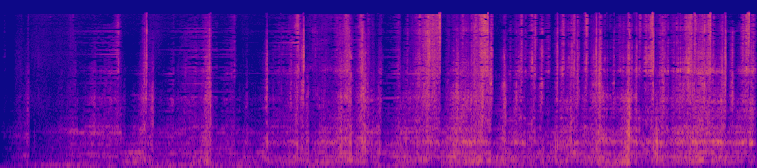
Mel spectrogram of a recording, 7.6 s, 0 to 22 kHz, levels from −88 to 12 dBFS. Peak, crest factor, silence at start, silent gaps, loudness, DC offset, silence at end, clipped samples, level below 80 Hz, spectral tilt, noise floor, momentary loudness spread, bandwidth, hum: -6 dBFS; 26 dB; 0.25 s; none; -28 LUFS; under 0.1%; 0 s; under 0.1%; -58 dBFS; -1 dB/octave; -56 dBFS; 18 LU; 17 kHz; none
